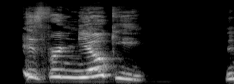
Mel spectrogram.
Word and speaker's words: gnocchi: that g is for gnocchi the gnome yells what waiter there's a bright white net nibbling at my gnocchi see that g is silent a gnome gnat and gnocchi that is a very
